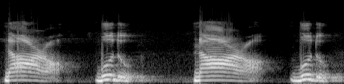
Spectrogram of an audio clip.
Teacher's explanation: نون کے بعد عین کو چھوڑ دیتے ہیں، ایسا نہیں کرنا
